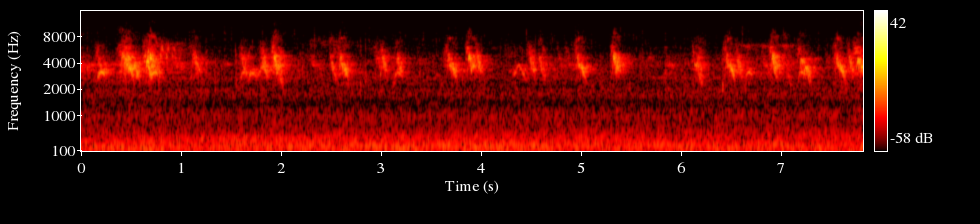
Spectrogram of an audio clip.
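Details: A small, hungry sparrow fledgling with whitish feathers begs on 16 May 2019; high, scratchy chirps come in short clusters roughly every half second to second, steady and insistent, with soft background hum.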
